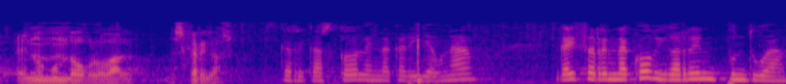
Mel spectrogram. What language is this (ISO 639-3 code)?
eus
